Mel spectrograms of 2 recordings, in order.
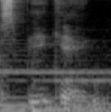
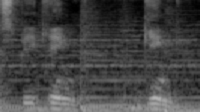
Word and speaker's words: speaking: But this G sound generally is not pronounced whenever we speak fast. But if we are speaking slow, we pronounce it this way. I'm speaking. We never say I'm speaking ging.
